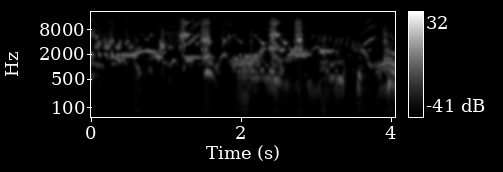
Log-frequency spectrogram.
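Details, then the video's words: White-rumped shama delivering 'tembakan' song: a jumble of rising and falling whistles, sharp high chips and short rattling bursts in quick, irregular succession. "Tembakan murai batu"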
